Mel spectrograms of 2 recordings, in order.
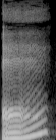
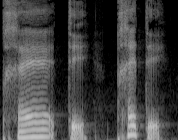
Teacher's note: We've got here this accent circumflex on the top of E, so if you remember carefully, it will produce the sound E, so really open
